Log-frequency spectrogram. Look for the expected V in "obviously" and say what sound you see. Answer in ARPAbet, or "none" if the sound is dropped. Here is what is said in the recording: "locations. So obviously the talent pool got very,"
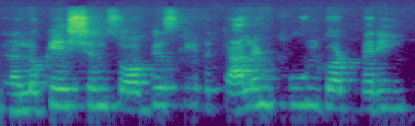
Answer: V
